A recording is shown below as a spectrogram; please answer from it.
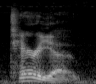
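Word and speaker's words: Theriault: Another was Austin Terrio. His name does not look like Terrio the way it's spelled, because it's like French Canadian or something.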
